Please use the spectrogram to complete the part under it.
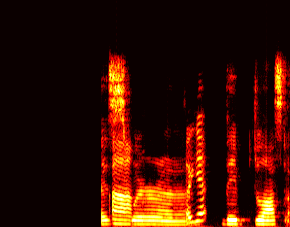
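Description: A woman speaks calmly through a headset microphone, as on an online call.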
